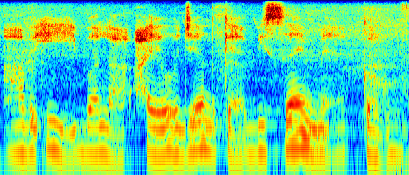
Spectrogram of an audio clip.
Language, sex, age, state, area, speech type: Maithili, female, 30-45, Jharkhand, urban, read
